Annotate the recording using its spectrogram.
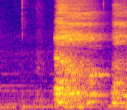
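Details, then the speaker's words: Single loud, rough, harsh cough burst from a person sick with a cold, over quiet background music. "poor alexar how harsh that cough sounds"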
